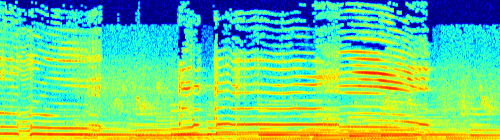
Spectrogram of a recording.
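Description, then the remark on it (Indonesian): A rooster crows loudly in the morning, its long drawn-out call rising and falling over a steady, sustained tonal background that plays throughout. “Di suatu pagi, ayam jago mulai bersuara.”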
